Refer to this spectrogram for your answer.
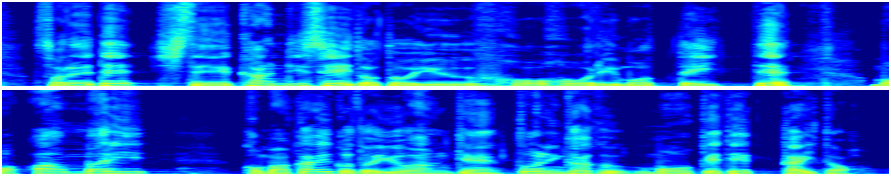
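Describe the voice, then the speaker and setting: A man with a high-pitched yet dark, mellow tone speaks at a moderate pace with lively intonation. The sound is dry and close with no echo, on a very clean recording with a silent background. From Japan, Tokushima (rural). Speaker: retired town official. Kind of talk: panel discussion.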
